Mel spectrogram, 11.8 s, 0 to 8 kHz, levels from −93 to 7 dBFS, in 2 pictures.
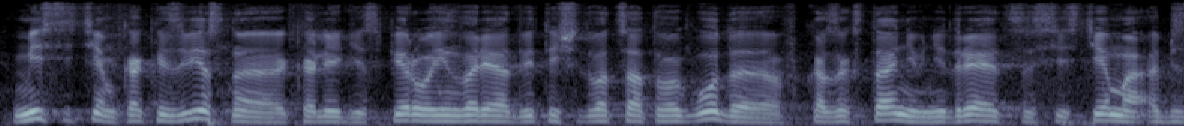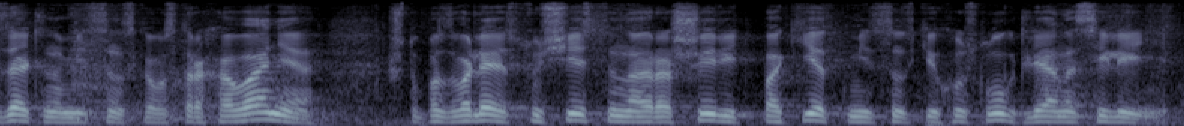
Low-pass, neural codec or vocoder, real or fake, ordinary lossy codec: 7.2 kHz; none; real; none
